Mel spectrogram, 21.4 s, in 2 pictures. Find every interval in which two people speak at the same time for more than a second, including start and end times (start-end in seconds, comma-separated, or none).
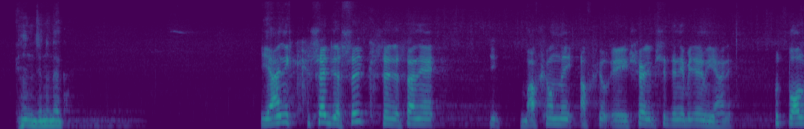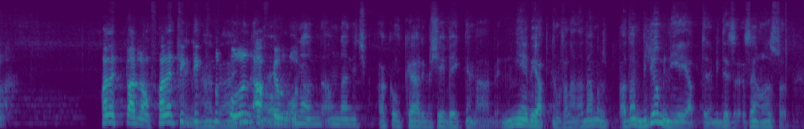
13.1-14.7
